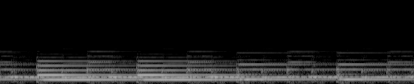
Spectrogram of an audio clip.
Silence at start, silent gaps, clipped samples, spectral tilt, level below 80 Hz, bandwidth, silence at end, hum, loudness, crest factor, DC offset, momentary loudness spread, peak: 0 s; none; under 0.1%; -12 dB/octave; -62 dBFS; 2.1 kHz; 0 s; none; -28 LUFS; 12 dB; under 0.1%; 7 LU; -16 dBFS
